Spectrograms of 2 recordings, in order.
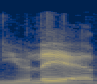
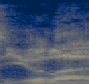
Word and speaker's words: Eulea: Eulea. Alexandria. Wait. Oh, no. I've been reading it as Eula, and whenever I see it, I just think, oh man, terms and agreements.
